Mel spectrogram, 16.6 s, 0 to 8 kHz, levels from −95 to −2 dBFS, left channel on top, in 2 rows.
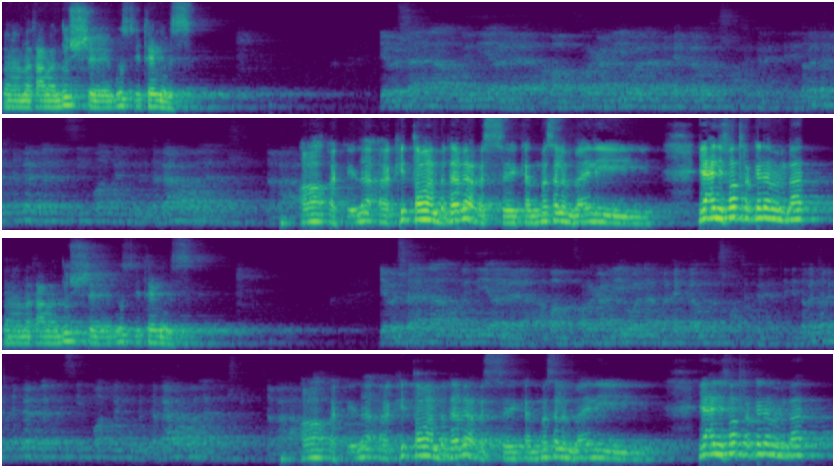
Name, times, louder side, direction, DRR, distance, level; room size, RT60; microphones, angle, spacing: voice 1, 0.0-1.9 11.3-16.3, left 6 dB, 90° left, 0.4 m, -24 dB
voice 2, 3.8-10.6 10.9-11.4, equal, 25° right, 4.0 m, -47 dB
12.0 x 11.5 x 5.5 m
head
